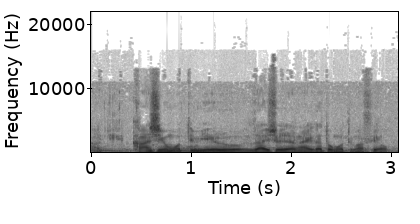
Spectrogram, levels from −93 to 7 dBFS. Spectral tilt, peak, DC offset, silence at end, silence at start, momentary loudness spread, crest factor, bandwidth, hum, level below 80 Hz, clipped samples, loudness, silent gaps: -5 dB/octave; 0 dBFS; under 0.1%; 0 s; 0 s; 7 LU; 14 dB; 16 kHz; none; -40 dBFS; under 0.1%; -13 LUFS; none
